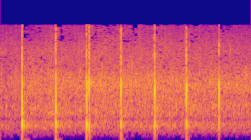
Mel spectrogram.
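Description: An audience in a hall applauds company leaders and their teams in a steady rhythmic beat: seven sharp, evenly spaced claps stand out over a continuous hiss of softer clapping, with no voices.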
